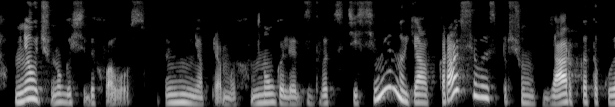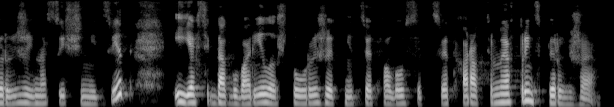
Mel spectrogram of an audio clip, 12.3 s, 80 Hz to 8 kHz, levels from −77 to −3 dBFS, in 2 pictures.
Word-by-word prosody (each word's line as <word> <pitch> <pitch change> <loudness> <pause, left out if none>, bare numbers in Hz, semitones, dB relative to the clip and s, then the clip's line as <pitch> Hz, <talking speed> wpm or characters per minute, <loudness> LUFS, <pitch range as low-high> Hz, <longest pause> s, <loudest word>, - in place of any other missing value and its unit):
У - - -1
меня 230 +7 +7
очень 230 -8 0
много 175 -1 -2
седых 165 -2 -8
волос, - - -4 0.2
у 165 - -4
меня 170 -5 0
прям 130 - -6
их - - -17
много 175 +1 -1
лет 145 0 -4
с 155 - -13
27, 160 - -1
но 270 - +7
я 175 -3 +3
красилась, 295 - +4
причём 165 - -8
в - - -14
ярко 175 +5 +6
такой 165 -1 -2
рыжий 155 +1 -3
насыщенный 155 -2 -6
цвет. 335 - 0 0.5
И - - +3
я 170 -1 +6
всегда 170 -1 +1
говорила, 155 +1 +1
что 155 -1 -3
рыжий 160 0 -1
это - - -23
не 145 - -6
цвет 145 +1 -5
волос, 150 +1 -3
это - - -11
цвет 150 0 -5
характера, 155 +1 0
ну 175 - +2
я 180 - +6
в 180 - -18
принципе 210 -3 +1
рыжая. 135 -5 -6
160 Hz, 205 wpm, -25 LUFS, 150-175 Hz, 0.5 s, меня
